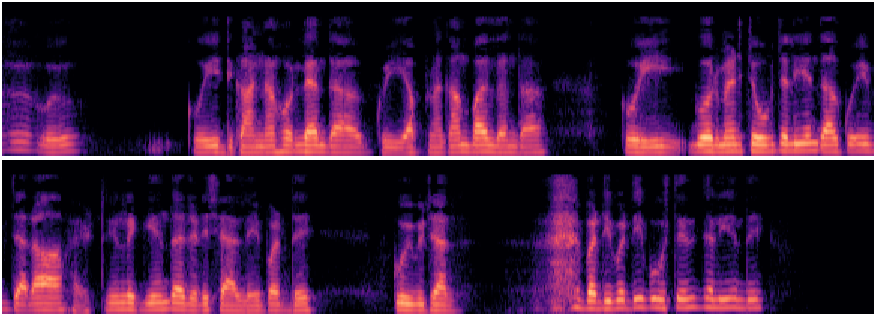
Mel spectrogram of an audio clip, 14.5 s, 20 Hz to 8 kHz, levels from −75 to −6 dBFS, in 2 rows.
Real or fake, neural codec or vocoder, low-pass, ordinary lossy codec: fake; codec, 16 kHz, about 1 kbps, DyCAST, with the encoder's durations; 7.2 kHz; MP3, 24 kbps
